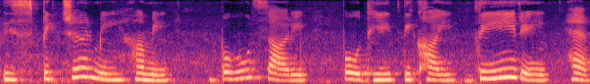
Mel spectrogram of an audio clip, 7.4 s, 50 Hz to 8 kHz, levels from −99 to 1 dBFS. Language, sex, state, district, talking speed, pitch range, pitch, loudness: Hindi, female, Punjab, Fazilka, 90 wpm, 200-240 Hz, 215 Hz, -13 LUFS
